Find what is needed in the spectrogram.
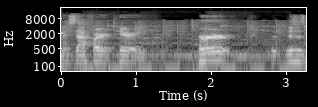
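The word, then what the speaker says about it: Safyre: it's a weird name, it's like Sapphire, but it's spelled S-A-F-Y-R-E. Her name is Sapphire Terry.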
